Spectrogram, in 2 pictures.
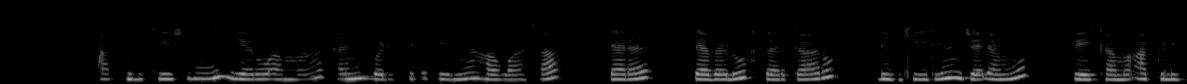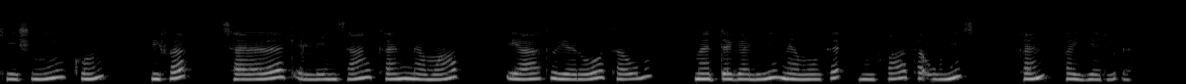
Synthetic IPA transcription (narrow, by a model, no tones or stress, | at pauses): ʔɐpːlɪkeːʃɪniːnjɛɾo̞ːɐmːaːkɐnwɐlɪt̪ːɪᶑʊfe̞ːɲːaɦɐwaːsaː | d̪̥ɐɾɐ | d̪̥ɐbɐluːfɡɐɾɡaːɾʊ | lɪŋkʰiːd̪ɪnd͡ʒɛᶑɐmu | b̥e̞ːkʰɐmɐʔɐpːɪlɪkʰeːʃɪniːŋkʊn | b̥ɪfɐ | sɐɾɐɾɐkʼɪlːeːnsaːŋkʰɐnːɐmaːf | ᶑɪjaːt̪ʊjɛɾo̞ːt̪ɐʔʊ | mɐd̪ːɐɡɐliːnɐmo̞ːt̪ɐᶑʊunfaːt̪ɐʔuːnɪs | kɐnfɐjːɐd̪ʊᶑɐ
